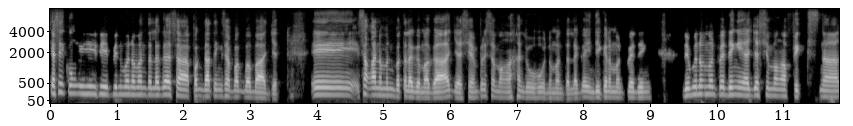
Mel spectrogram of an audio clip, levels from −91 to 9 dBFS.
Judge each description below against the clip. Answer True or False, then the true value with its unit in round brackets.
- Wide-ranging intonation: True (6.3 semitones)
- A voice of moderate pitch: True (155 Hz)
